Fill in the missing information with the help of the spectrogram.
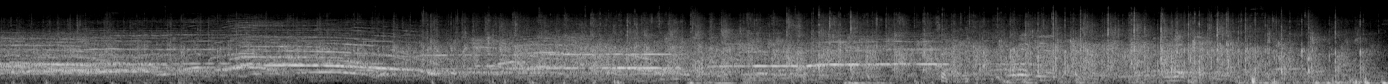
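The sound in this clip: An audience at a North Central University chapel service applauds to welcome panel members, with steady clapping and cheering throughout and voices heard near the start.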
